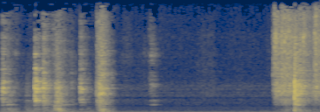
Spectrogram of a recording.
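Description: Someone moving things about in a kitchen: several short rustling and clattering handling noises in the first second and a half, then a louder, longer one near the end, over a low steady hum.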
